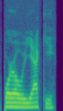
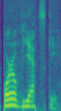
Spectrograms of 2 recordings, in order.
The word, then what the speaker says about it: Borowiecki: I can't pronounce his name. – Borowiecki. – Borowiecki. – Yep. – That's a tough one for me to pronounce. Your thoughts on the hit? – The W is a V, essentially.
